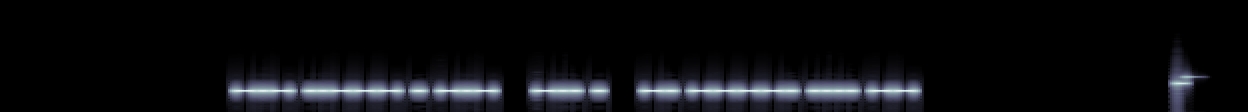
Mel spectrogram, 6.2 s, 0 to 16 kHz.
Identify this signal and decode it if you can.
Morse code, heard as a keyed tone, about 40 wpm, 700 Hz. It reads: K2EK DE N9HM
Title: USA Callsign DE Callsign - 4 Characters - 40wpm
